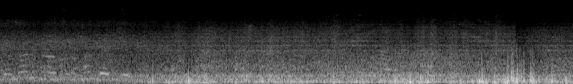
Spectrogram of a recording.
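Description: Saraighat Express between Howrah and Guwahati, running behind schedule: a close, continuous rattle and rhythmic clickety-clack of the carriages on the rails that grows gradually louder toward the end.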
